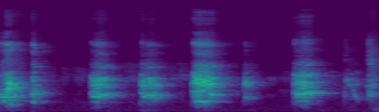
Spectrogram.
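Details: Chukar partridge, a three-year-old hunting bird called a 'dulan' chukar, uttering coarse, broad clucks roughly once a second with short pauses between them.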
